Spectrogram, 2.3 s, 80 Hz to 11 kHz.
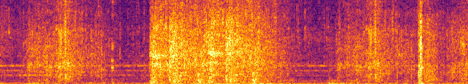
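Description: In Warcraft 3, units attack a cannon tower, producing a dense, rapid fusillade of overlapping impacts and shots. The game combat rumbles steadily with a few louder hits and no talking.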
